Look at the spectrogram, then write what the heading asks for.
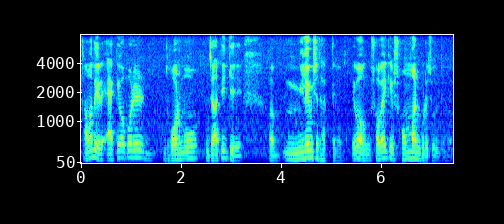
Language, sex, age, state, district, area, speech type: Bengali, male, 18-30, West Bengal, Howrah, urban, spontaneous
